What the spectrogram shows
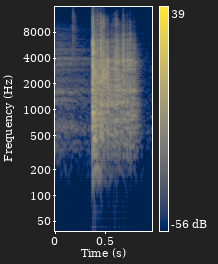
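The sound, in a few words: dice rolled for tabletop board game Shadow of Brimstone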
